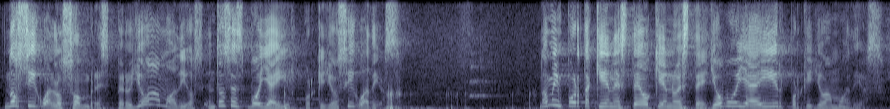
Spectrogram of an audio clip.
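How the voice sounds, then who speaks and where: A man's voice: high-pitched, wildly swooping pitch, normal speed, slight background noise. A man preaching a sermon, telling a personal story and acting out the voices of the people he quotes.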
